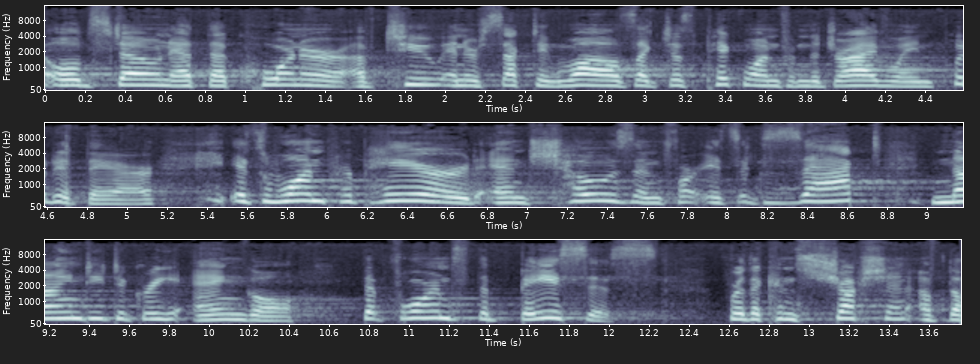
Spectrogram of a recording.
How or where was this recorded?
large echoing room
